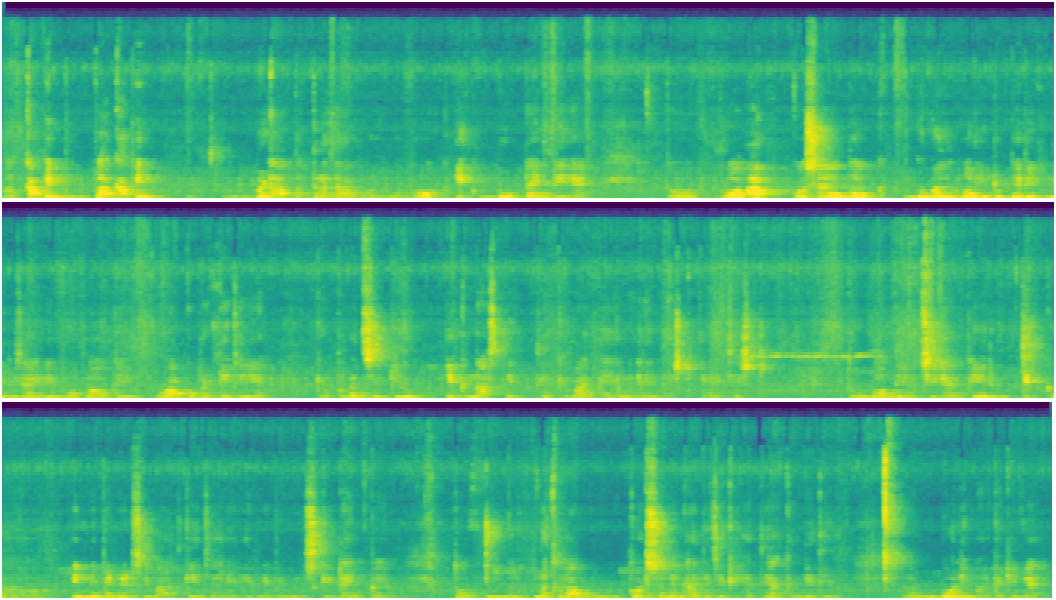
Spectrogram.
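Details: Adult male who has stammered since childhood, speaking spontaneously in Hindi during daily stammering practice; repetitions of words and phrases — stuttering.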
